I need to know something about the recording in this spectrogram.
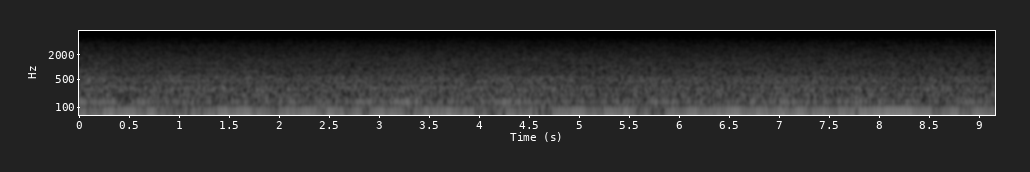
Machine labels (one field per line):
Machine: fan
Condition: normal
